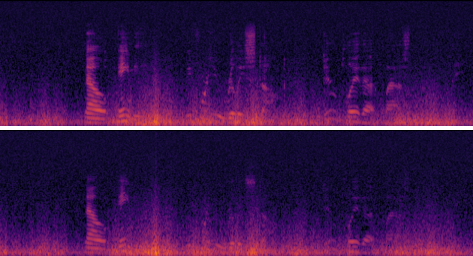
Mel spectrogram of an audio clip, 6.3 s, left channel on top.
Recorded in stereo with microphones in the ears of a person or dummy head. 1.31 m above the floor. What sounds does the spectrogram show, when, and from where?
1.1 s a man speaking: 80° left; by 6.2 s 45° left (ahead or behind)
